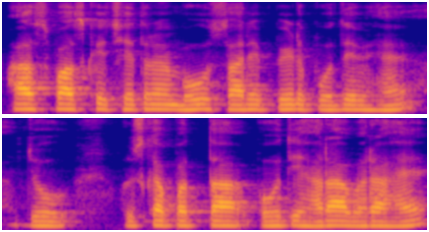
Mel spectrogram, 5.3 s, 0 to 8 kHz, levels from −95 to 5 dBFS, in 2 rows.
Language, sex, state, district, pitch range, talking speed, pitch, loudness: Hindi, male, Jharkhand, Deoghar, 125-135 Hz, 190 wpm, 130 Hz, -19 LUFS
